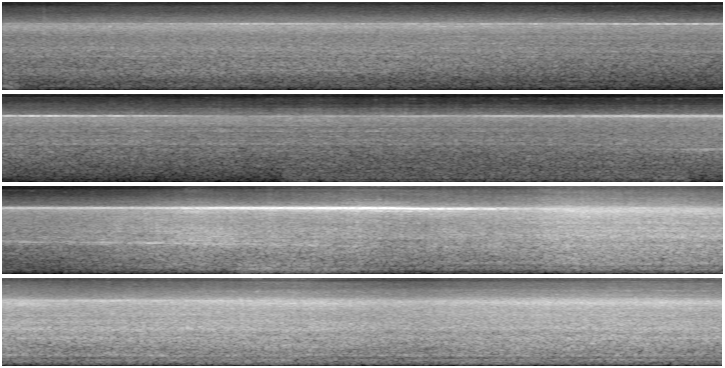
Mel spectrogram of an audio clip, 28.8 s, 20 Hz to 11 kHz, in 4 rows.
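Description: EP08 electric locomotive hauling a passenger train past at speed. A steady high whine and a rising rumble come with the approach, loudest as the locomotive goes by about 17 seconds in. Then comes the steady rolling rush of the passenger coaches passing close.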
